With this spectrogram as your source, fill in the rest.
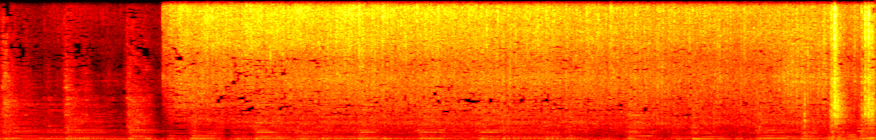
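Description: Pancake batter sizzles and fries steadily on a Blackstone griddle, a constant crackling hiss that starts after a short quiet moment, with faint clinks near the end.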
